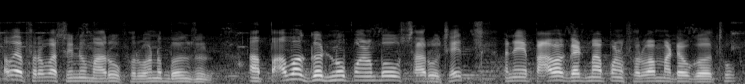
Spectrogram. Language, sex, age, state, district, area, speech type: Gujarati, male, 60+, Gujarat, Rajkot, rural, spontaneous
